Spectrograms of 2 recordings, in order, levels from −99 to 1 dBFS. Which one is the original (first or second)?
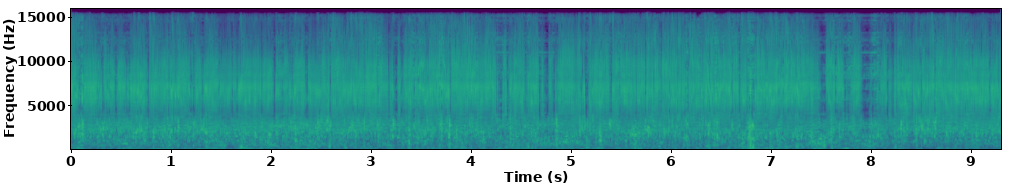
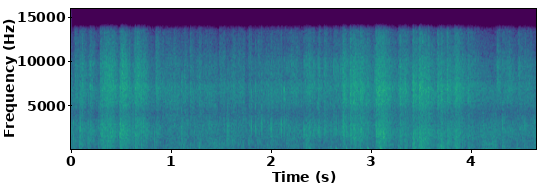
second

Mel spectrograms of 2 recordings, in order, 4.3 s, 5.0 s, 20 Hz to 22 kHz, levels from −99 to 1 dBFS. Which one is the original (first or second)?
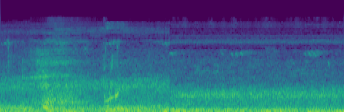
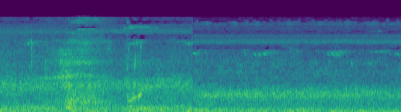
first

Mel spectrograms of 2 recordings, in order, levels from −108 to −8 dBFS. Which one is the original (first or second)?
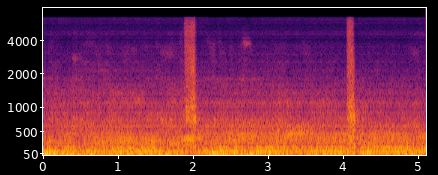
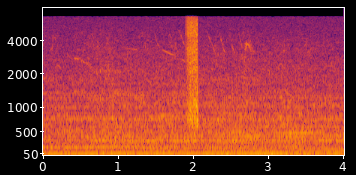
second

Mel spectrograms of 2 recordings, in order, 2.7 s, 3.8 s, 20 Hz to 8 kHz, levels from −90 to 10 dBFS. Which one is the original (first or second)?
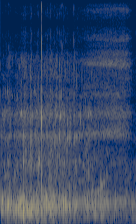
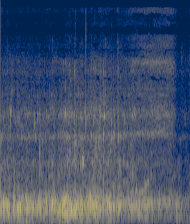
first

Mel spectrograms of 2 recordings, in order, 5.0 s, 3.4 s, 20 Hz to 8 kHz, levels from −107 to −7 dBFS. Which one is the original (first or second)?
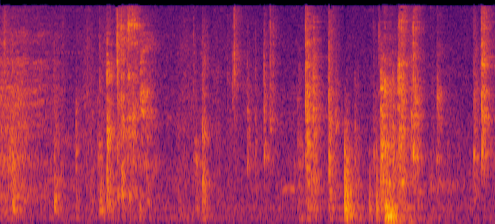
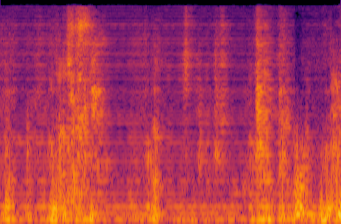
first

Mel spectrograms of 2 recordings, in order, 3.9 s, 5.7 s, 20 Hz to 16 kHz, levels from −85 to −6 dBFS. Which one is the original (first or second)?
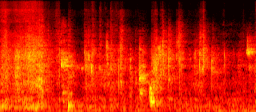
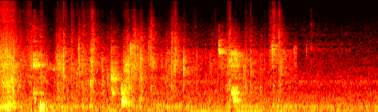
second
